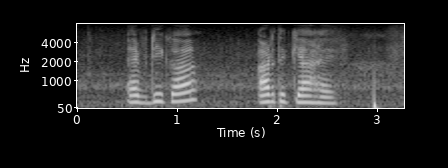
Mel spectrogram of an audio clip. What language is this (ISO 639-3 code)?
hin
